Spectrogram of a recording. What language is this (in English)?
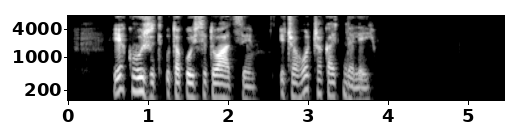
Belarusian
